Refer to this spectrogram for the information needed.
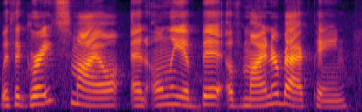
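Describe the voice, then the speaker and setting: A woman's voice: mid-range voice, normal speed, fairly bright tone. A woman reading a storybook aloud as a parent at home, with casual asides and the odd stumble over words. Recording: noisy home recording.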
